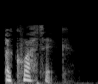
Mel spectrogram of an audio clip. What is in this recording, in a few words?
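"aquatic" British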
